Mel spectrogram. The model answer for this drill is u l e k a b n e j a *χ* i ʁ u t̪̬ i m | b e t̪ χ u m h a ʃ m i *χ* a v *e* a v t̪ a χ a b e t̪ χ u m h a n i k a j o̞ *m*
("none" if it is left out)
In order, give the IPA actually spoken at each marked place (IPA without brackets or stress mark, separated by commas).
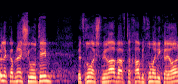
ʃ, ʁ, e, n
